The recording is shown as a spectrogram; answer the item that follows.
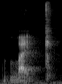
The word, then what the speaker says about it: like: the I from a short a sound to a long I sound well I like see the e didn't make any sound like like like like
